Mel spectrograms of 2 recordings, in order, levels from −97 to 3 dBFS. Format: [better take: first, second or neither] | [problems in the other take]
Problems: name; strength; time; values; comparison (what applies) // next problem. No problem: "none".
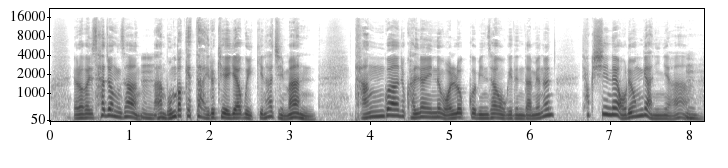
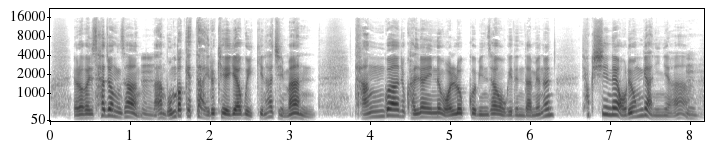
first | thin; somewhat; fading below 300 Hz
